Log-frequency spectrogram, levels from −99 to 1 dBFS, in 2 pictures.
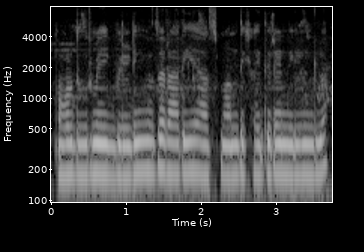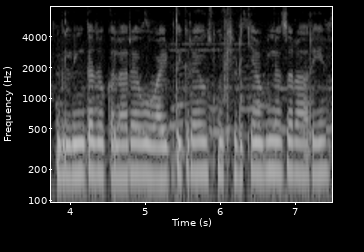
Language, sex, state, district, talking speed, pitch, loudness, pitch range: Hindi, female, Uttar Pradesh, Budaun, 255 wpm, 180 Hz, -36 LUFS, 175-185 Hz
